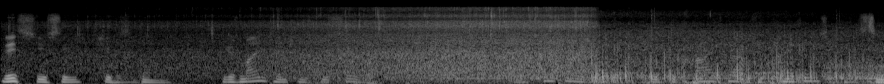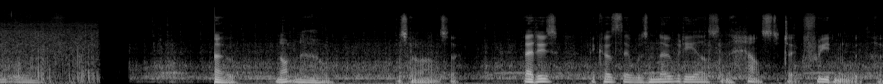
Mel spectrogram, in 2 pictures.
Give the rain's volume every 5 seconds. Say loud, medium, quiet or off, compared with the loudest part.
loud, loud, off, off.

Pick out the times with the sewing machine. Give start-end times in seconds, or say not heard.
4.5-17.6.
